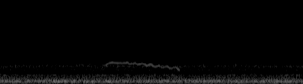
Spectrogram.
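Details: A nesting female eastern screech owl trills softly at her mate's arrival, February 2015; one brief tremulous trill sliding slightly downward, steady low background noise.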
